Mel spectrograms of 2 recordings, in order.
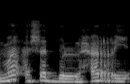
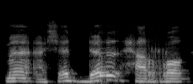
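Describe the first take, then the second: First: The last two words end in u and i. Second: The last two words both end in a. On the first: It asks what is hottest. The speaker calls it wrong. "yang benar itu bukan ma asyadul harri" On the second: It exclaims how hot it is. The speaker calls it right. "yang benar adalah dengan fathah atau dengan nasab"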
